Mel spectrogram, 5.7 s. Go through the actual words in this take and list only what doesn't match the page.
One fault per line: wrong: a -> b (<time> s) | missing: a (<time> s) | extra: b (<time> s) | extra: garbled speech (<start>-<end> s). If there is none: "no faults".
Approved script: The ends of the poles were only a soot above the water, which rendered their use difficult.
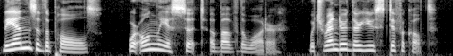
no faults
